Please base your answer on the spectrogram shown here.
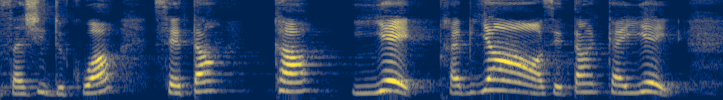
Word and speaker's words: cahier: Alors le H ici, donc il ne se prononce pas, il est muet.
